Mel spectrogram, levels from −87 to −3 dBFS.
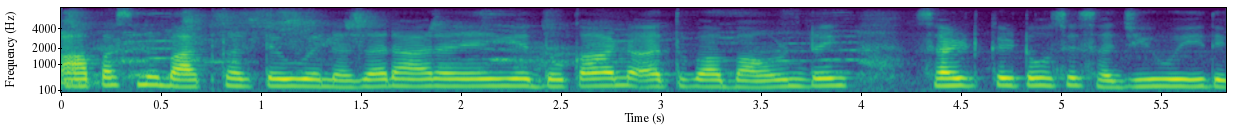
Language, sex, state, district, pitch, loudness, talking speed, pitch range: Hindi, female, Punjab, Pathankot, 205 Hz, -18 LUFS, 185 wpm, 195-215 Hz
